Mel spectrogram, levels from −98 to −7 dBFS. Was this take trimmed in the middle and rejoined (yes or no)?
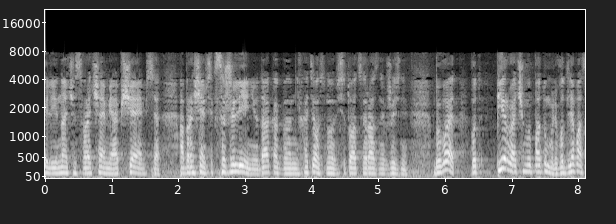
no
